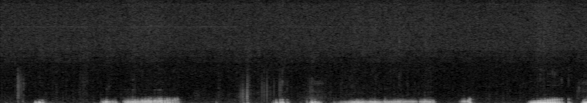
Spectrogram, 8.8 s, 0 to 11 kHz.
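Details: Stomach rumbling (borborygmi) after 23 hours without food: low gurgling rumbles in bursts of about a second, separated by short pops and quiet gaps.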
